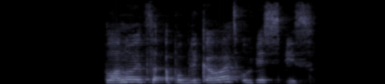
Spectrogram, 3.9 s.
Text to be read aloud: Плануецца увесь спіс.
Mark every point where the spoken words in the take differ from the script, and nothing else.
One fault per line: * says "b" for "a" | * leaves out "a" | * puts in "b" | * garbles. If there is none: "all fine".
* puts in "апублікаваць"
